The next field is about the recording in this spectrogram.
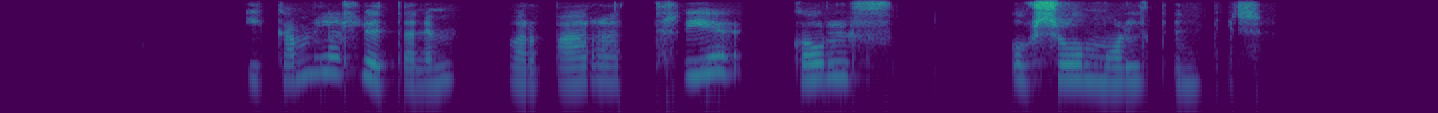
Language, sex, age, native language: Icelandic, female, 30-39, Icelandic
